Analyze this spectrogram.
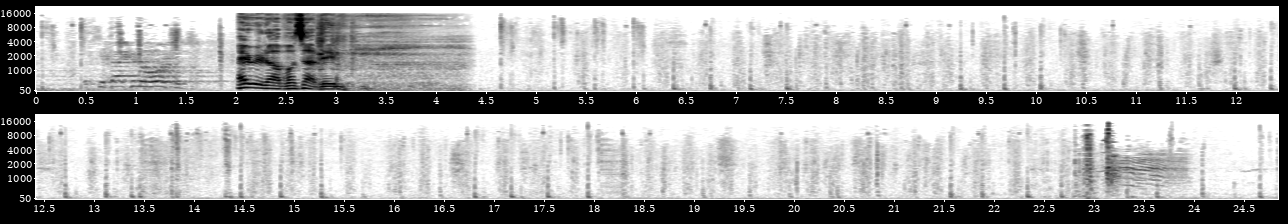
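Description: Footsteps tread steadily on a wooden floor.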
